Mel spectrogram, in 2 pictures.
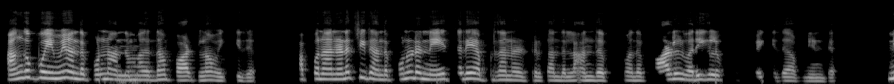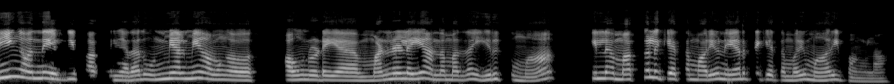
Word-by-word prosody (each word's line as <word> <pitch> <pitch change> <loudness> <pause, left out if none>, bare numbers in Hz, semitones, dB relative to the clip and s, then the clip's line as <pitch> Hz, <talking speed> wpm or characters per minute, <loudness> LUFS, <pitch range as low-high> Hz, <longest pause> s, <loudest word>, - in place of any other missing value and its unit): அங்க 295 +6 +2
போயுமே 285 0 +7
அந்தப் 245 -4 -2
பொண்ணு 240 +2 -2
அந்த 205 -1 -5
மாரிதான் 210 +1 -4
பாட்டு 190 0 -1
எல்லாம் 200 -1 -4
வைக்குது. 170 -1 -11 0.5
அப்ப 235 +3 -5
நான் 245 0 +4
நினைச்சுக்கிட்டேன் 280 0 +1
அந்தப் 220 -1 -6
பொண்ணோட 285 +4 -1
நேச்சரயே 250 +3 +2
அப்பிடித்தானாட்டுருக்கு. 195 -3 -7
அந்த 180 -1 -7
ல - - -5
அந்த, 185 0 -3 0.3
அந்தப் 185 -1 -8
பாடல் 235 +4 +2
வரிகள 220 +2 -1 0.4
வைக்குது 175 0 -12
அப்பிடின்னு. 155 -1 -12 0.6
நீங்க 350 +3 +8
வந்து 285 0 +4
எப்பிடி 245 +1 0
பார்க்குறீங்க? 200 -1 -5
அதாவது 215 +4 -2
உண்மையாலுமே 270 +3 +5
அவுங்க, 225 -2 -3 0.6
அவுங்களுடைய 210 -1 +1 0.4
மனநிலையும் 260 +6 +4
அந்தமாரிதான் 215 +1 -4
இருக்குமா? 200 -8 -7 0.6
இல்ல 275 0 +2 0.2
மக்களுக்கு 265 +2 +1
ஏத்த 245 -1 -13
மாரியும் 230 +3 -1
நேரத்துக்கு 230 -1 -1
ஏத்த 200 -1 -11
மாரியும் 210 +1 -4
மாறிப்பாங்களா? 165 -9 -7
220 Hz, 145 wpm, -23 LUFS, 195-250 Hz, 0.6 s, நீங்க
